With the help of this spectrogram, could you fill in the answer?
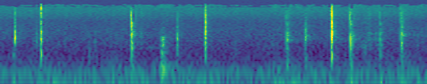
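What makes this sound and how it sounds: Long acrylic nails tap and scratch the front face of a small paperboard soap box standing upright on fur. Quiet, dry, bright clicks come at an uneven pace with no ring, along with a brief soft scratch partway through.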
